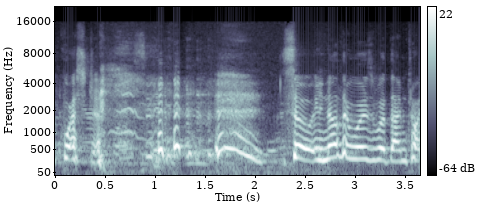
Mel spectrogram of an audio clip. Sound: laughs

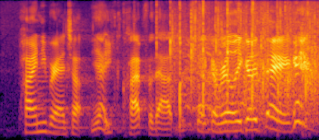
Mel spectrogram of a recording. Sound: audience applauding

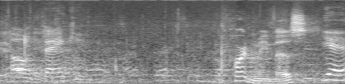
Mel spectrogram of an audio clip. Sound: crowd chattering

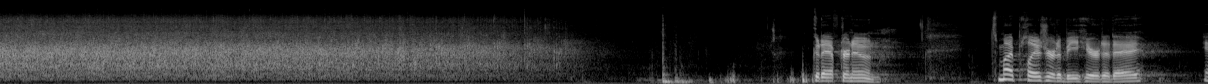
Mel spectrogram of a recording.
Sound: applause

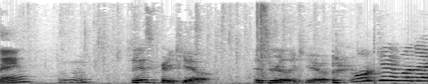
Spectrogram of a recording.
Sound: chuckles

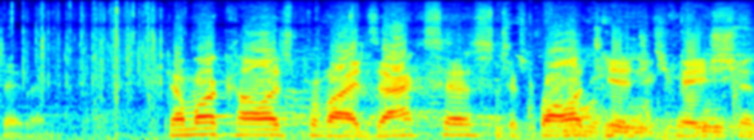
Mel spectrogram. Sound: crowd

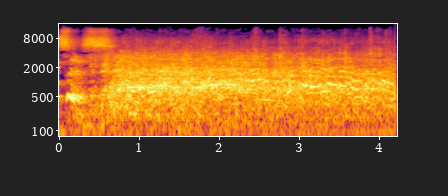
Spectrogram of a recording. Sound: audience laughs

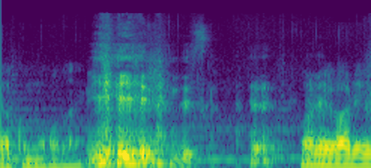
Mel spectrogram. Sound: laughing

